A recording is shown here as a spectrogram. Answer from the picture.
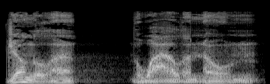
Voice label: announcer text jungle; dlc bastion

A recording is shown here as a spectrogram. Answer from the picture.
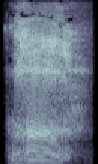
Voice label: anger; slardar

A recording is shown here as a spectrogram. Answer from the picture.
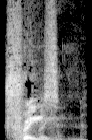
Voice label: wraith death; dota; skeleton king

